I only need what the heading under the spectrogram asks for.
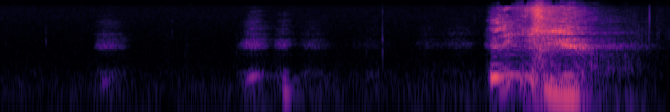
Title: Itchy Wet Sneezing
